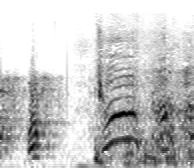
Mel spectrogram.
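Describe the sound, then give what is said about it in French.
A dog gives a short bark, then after a brief pause a longer, drawn-out bark with a whining, yowling edge, loud. “Vous aviez une question, monsieur Chien?”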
